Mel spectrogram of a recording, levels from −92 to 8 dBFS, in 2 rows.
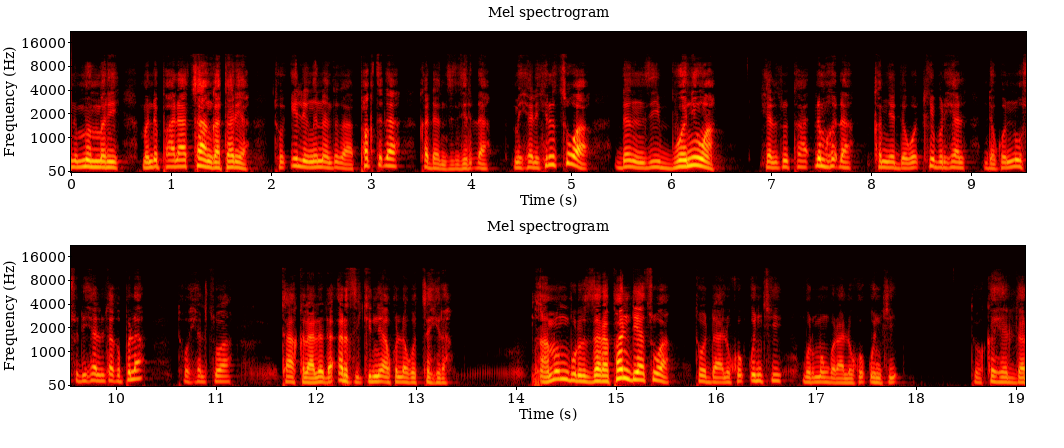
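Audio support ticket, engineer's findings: Speech rough and grainy throughout, noise filling gaps between harmonics, nothing above 11.6 kHz. Likely low-delay AAC compression (AAC-ELD): short frames resolve pitch harmonics poorly. Damage plainly audible, consistent with a bitrate around 32 kbps.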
